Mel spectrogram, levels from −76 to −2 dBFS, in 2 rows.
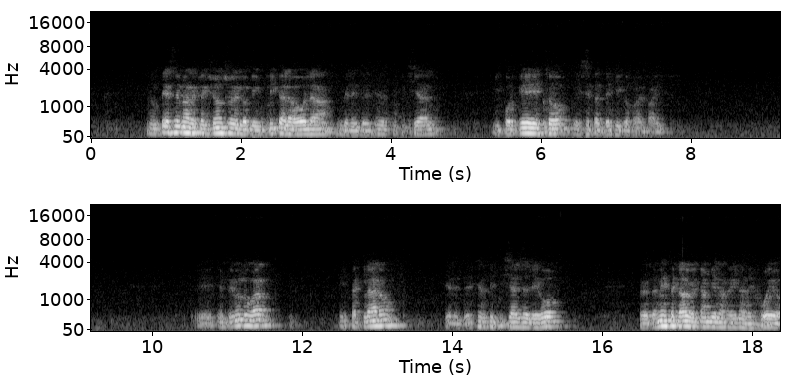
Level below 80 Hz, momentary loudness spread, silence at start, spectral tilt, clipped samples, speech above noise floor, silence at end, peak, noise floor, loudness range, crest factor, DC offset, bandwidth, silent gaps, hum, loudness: -56 dBFS; 18 LU; 0.75 s; -10.5 dB/octave; under 0.1%; 35 dB; 0 s; -2 dBFS; -54 dBFS; 13 LU; 20 dB; 0.2%; 4.8 kHz; none; none; -20 LUFS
